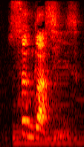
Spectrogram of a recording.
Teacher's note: glasses will be stressed on its first syllable with a secondary stress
